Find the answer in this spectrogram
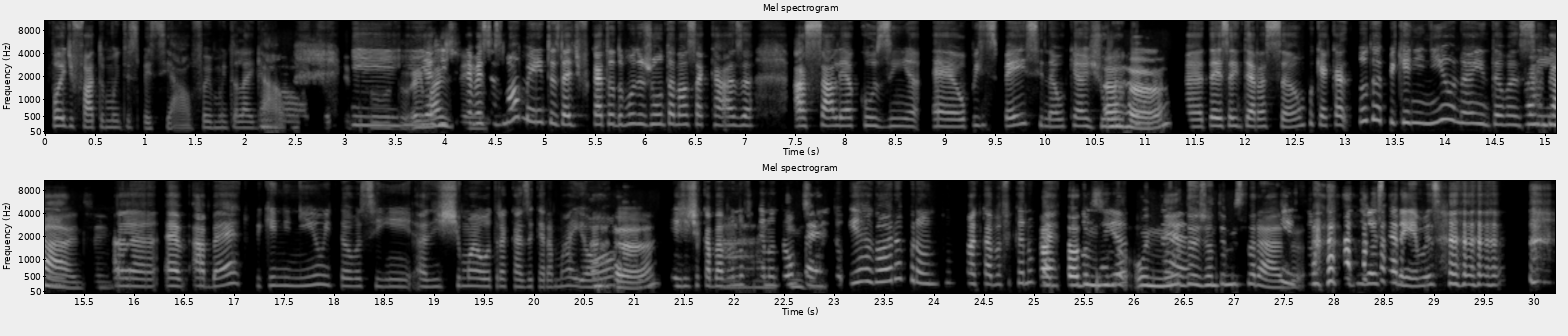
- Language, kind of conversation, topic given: Portuguese, podcast, Como cozinhar em família pode fortalecer os vínculos?
- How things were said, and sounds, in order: distorted speech; in English: "open space"; tapping; laugh; chuckle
